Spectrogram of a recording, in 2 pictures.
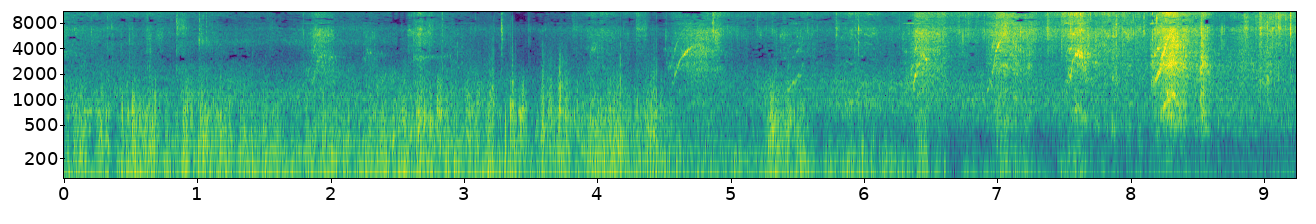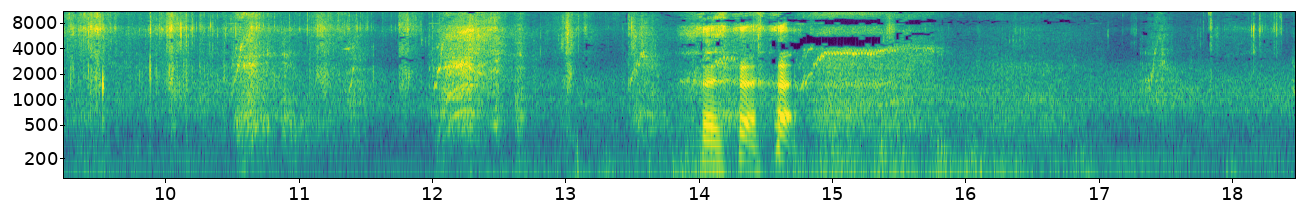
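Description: Low wind rumble on the phone microphone for the first several seconds, then a few short rising whirs from a small electric RC truck's motor, and a man laughing near the end.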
